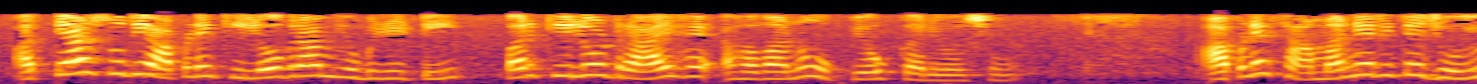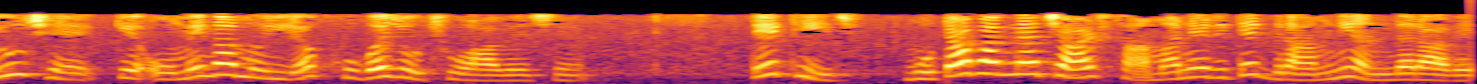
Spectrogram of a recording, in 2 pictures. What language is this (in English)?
Gujarati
